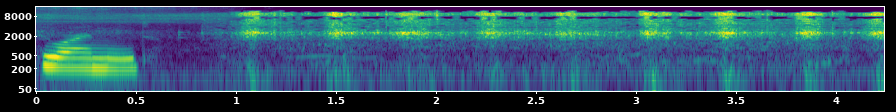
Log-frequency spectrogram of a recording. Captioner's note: bells creaking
